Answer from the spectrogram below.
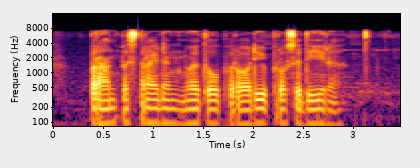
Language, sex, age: Afrikaans, male, 18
